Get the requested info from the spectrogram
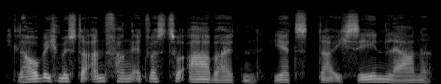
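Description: An actor playing a solitary, brooding young poet of twenty-eight who narrates his own thoughts in a literary radio drama, in a slow, measured, contemplative way. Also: medium pitch, pushed and bright, dry recording, studio quality, close to an everyday voice. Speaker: first-person narrator of a radio play.

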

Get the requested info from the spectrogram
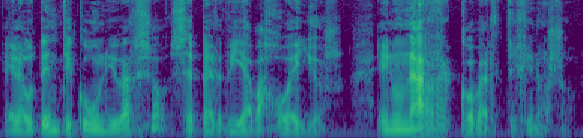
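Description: Expressive male audiobook narrator. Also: low voice, fairly quick. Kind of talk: dramatised comic audiobook narration.

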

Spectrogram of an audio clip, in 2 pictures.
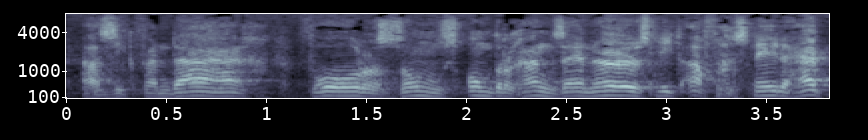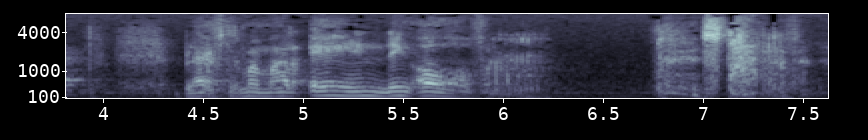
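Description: A man's voice: medium pitch, measured pace, natural voice. An actor playing a proud, hot-headed, indignant Turkish man in a radio drama, theatrical and emphatic. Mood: wounded, indignant.

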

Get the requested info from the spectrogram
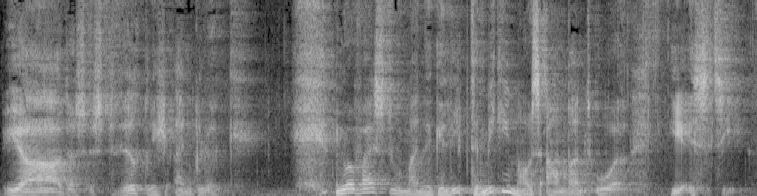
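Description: An actor in a German radio drama playing a sardonic, taunting former Russian security man with a theatrical, mocking manner and teasing pauses. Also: low voice, reverberant, full character voice. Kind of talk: German audio drama acting.

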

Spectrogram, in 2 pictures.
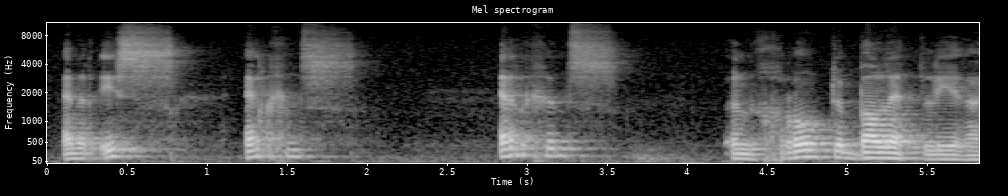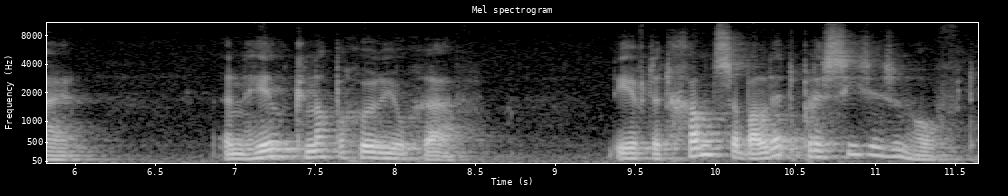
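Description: A man's voice: medium pitch, darkish tone, close to an everyday voice. A man acting a worldly, melancholy dance teacher in a radio play, musing and fatherly with his pupil. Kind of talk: Dutch radio drama acting. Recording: echoey room sound.

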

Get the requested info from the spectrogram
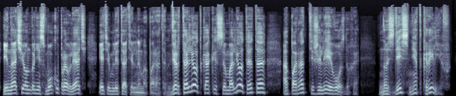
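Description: A man's voice: medium pitch, sing-song, moderate pace, no room sound, natural voice. A man playing a learned, patient guide who explains things to children in formal, didactic phrases in an educational audio drama. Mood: explanatory.

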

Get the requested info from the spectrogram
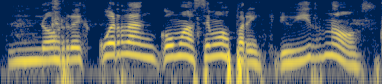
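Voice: mid-range voice, expressive, moderate pace, a little hiss or hum. A radio host with a playful, clowning manner, interviewing guests live on air. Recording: music behind the voice. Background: music.

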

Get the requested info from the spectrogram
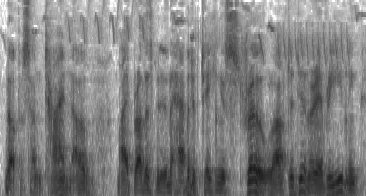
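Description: An actor playing an emphatic, excitable English gentleman with an upper-class accent and a husky voice in a radio drama. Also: deep voice, quick pace, full character voice. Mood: sombre.

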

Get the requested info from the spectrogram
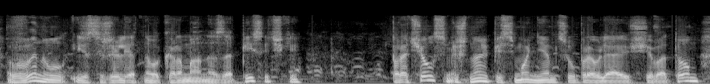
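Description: A man narrating a literary radio play in a measured, expressive, dramatic storytelling manner. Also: low voice.

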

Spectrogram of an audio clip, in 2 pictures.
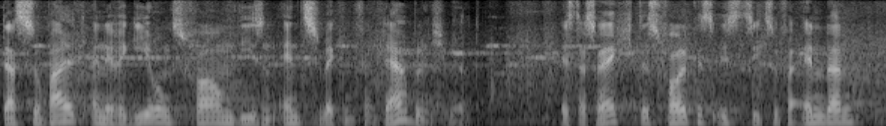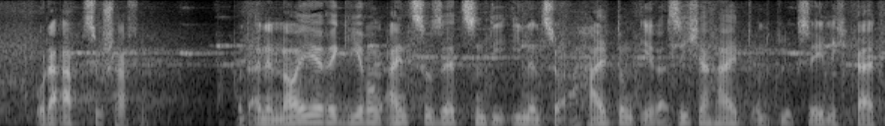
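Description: A man narrating a scripted radio drama in a measured, formal manner. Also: medium pitch, animated, a little hiss or hum.

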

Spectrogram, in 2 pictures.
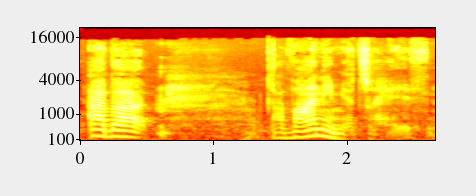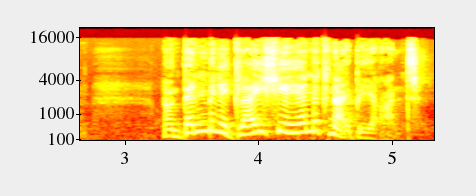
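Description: An actress playing a gossipy, excitable working-class woman in a radio play, chatty and self-important. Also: medium pitch, normal speed. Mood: excited gossip. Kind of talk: German radio play dialogue.

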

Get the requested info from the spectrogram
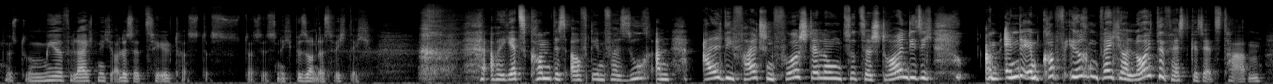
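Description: An actress playing a needling, insinuating wife in a German radio drama, theatrical and probing, moving between soothing and sharp. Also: female voice, on the high side, sing-song, moderate pace.

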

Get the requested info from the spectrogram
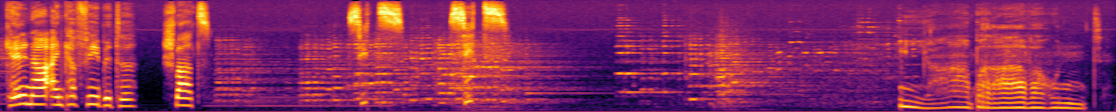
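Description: A woman's voice: medium pitch, very slow, over loud music. An actress playing a reserved young married woman who gives terse replies in a radio drama. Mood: clipped. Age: young adult.

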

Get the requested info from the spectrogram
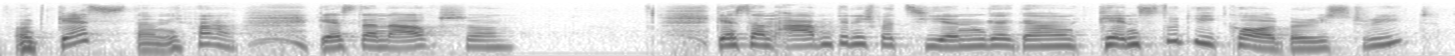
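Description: A woman acting an anxious, shaken widow in a German radio drama, speaking in a hesitant, halting, brooding manner. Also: medium pitch, lively intonation, fairly bright tone. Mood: uneasy, brooding. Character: anxious, shaken recent widow recounting narrow escapes.

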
